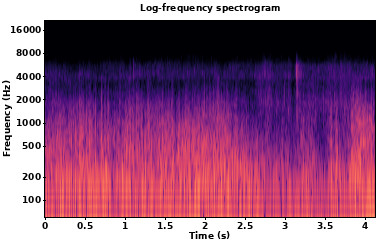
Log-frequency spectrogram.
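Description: Wind rumbling on a helmet camera's microphone during a fast mountain-bike descent, mixed with the knocks and rattles of the bike running over a rough dirt trail, with a few sharper knocks late on.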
